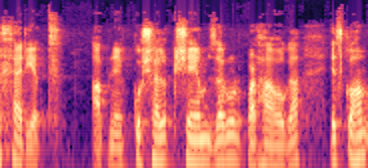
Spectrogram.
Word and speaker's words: क्षेम: हूं एक शब्द का क्षेम क्षेम नहीं शेम नहीं क्षेम क्षेम कषेम नहीं क्षेम यानी क से बोलना शुरू कीजिए और शेम बोल दीजिए क्षेम इसका मतलब है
